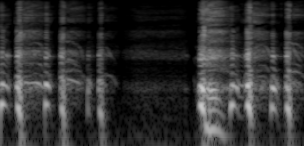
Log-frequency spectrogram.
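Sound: coughing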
